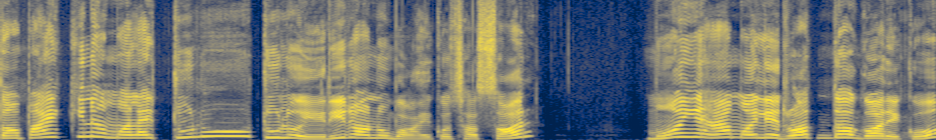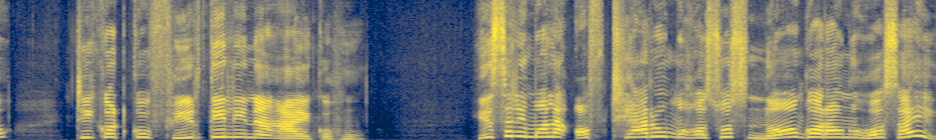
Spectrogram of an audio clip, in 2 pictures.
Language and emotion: Nepali, disgusted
